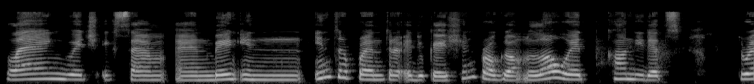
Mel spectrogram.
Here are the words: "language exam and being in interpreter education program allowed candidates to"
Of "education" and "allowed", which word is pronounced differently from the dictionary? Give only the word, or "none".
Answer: allowed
